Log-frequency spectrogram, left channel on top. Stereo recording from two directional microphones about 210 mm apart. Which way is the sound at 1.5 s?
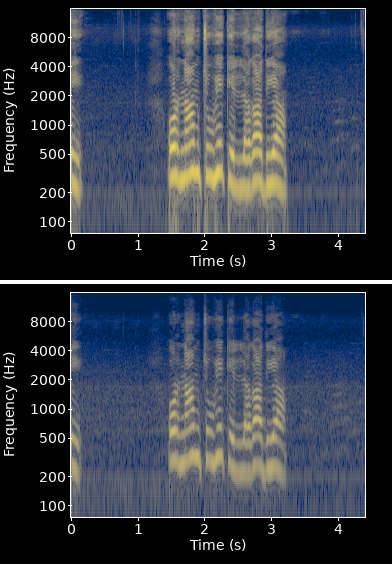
55° left (ahead or behind).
